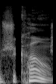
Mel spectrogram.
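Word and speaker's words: Chacom: They got pipes from like Lee Eric, Rob E, unique pipes by and I always mispronounce it. – No, it's the Father of the Flame pipe from Chacombe. – Chacombe.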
